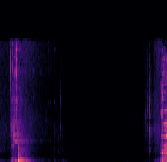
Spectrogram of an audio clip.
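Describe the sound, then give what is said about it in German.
A beer bottle pops open with a short, hollow plop and a quick fizzy hiss, followed by a pause of silence and then another hissing, fizzing burst. “Basti ploppt. Plopp brav sein Bier.”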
